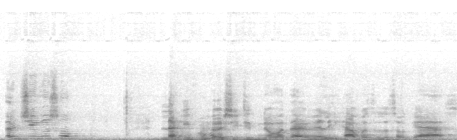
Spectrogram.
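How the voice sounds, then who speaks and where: A woman's voice: mid-range voice, sing-song, fairly quick, natural voice. A female student actor playing a haughty four-month-old baby boy doll with a put-on French accent in a stage comedy. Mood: smug, storytelling. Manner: pompous, theatrical. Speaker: student actor in a school play. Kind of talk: stage one-act comedy acting. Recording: echoey, noisy 1985 school video tape.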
